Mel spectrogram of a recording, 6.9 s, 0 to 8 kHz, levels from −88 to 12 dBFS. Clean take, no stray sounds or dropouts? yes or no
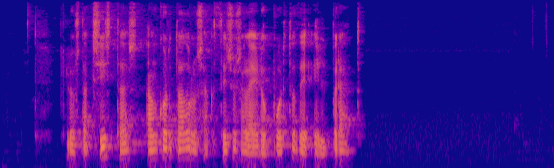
yes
